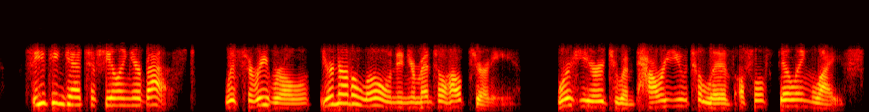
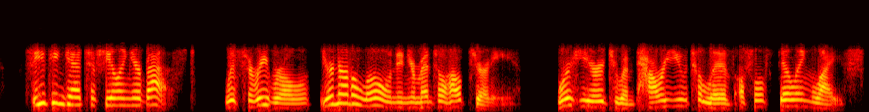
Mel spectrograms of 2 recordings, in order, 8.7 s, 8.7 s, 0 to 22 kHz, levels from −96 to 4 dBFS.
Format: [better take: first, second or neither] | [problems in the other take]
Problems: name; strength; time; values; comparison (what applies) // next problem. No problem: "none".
neither | phone-call audio; poor line; the same in both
